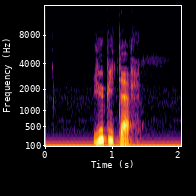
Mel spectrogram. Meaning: 1. Jupiter (planet) 2. Jupiter (Roman god)
- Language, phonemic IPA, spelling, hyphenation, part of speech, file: Dutch, /ˈjy.piˌtɛr/, Jupiter, Ju‧pi‧ter, proper noun, Nl-Jupiter.ogg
